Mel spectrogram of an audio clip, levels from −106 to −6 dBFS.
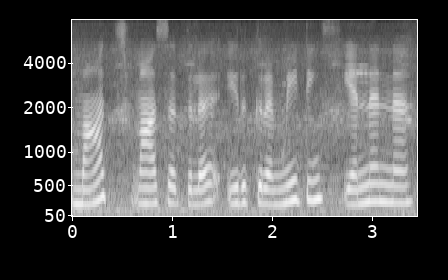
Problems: background sounds at intervals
